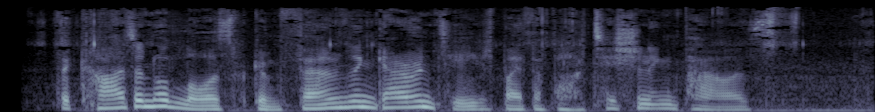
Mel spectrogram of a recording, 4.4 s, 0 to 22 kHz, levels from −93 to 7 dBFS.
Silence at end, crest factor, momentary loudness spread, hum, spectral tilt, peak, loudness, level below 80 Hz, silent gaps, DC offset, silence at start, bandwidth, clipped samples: 0 s; 16 dB; 10 LU; none; -5.5 dB/octave; -14 dBFS; -30 LUFS; -58 dBFS; none; under 0.1%; 0.3 s; 16.5 kHz; under 0.1%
